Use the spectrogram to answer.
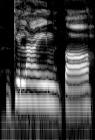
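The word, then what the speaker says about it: Guillain-Barré: my delish babies and it's called um uh gillain bar. Okay my delicious babies I'll just um spell that for you.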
